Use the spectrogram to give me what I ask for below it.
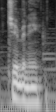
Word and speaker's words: Gemini: I learned is that some American people pronounce Gemini jiminy jiminy yes what are the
